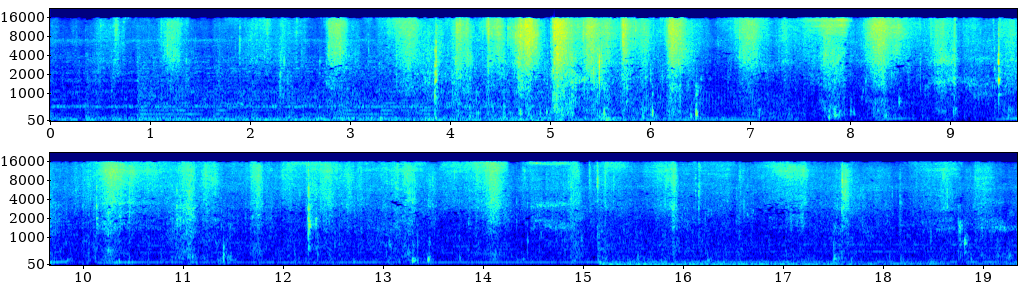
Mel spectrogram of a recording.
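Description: Leaves and branches rustle and swish as people push through thick undergrowth.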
